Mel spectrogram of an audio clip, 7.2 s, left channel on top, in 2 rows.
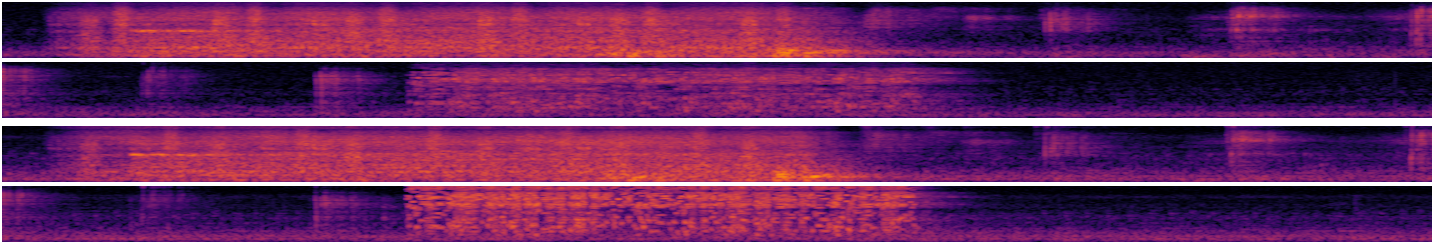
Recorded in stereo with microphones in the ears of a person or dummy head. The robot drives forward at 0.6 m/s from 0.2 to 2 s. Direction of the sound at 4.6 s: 60° right (ahead or behind).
